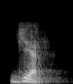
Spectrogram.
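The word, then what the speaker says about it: gier: Может быть мягким. «Гер», «гер». Это от слова «игра», родительный падеж множественного числа слова «игра», «игр».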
